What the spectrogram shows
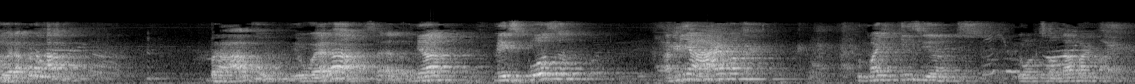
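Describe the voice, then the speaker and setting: A man giving a church testimony, impassioned, swinging between loud outbursts and hushed lines. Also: high voice. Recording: echoey church hall from far off, dull sound.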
